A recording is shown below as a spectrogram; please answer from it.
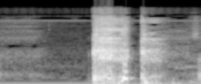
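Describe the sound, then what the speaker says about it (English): A man clears his throat with two short, harsh bursts close by, with a brief pause between them. "sorry, just clearing my throat."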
